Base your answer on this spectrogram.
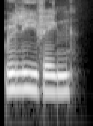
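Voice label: "relieving", British English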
